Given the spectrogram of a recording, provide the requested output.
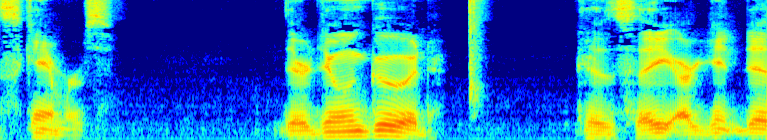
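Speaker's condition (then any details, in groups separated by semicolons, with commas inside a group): Traumatic brain injury; sounds drunk when speaking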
